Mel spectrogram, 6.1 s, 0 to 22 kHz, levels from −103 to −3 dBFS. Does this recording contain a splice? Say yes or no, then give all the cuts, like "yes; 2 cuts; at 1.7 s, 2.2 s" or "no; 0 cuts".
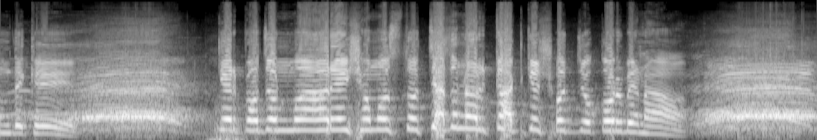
yes; 1 cut; at 1.6 s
